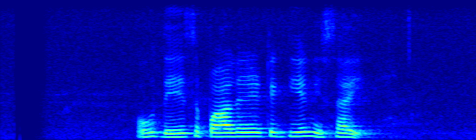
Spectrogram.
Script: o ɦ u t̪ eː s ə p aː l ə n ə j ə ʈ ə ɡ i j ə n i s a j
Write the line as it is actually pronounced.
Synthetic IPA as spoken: o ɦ u d̪ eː s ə p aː l ə n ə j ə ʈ ə ɡ i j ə n i s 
